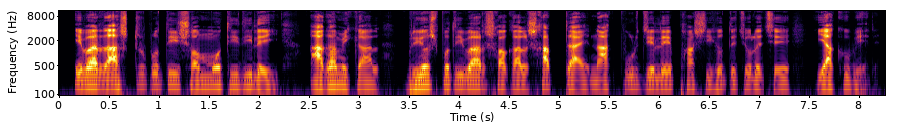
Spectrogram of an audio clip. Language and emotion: Bengali, neutral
